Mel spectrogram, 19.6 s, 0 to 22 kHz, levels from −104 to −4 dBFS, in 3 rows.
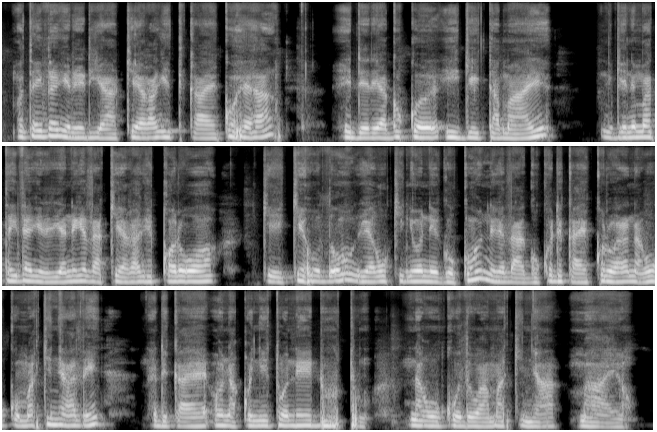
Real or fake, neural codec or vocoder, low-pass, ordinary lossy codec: fake; vocoder, 44.1 kHz, 128 mel bands, Pupu-Vocoder; none; none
